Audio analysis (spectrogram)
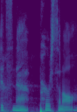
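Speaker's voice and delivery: mock sly delivery. Imitating another realtor's favourite saying: imitating a sly tone. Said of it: "say it so sly".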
